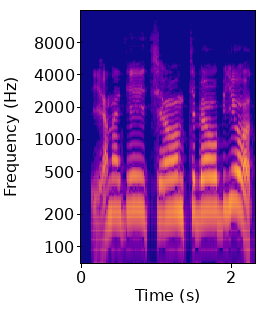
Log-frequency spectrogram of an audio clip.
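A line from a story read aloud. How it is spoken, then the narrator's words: Sudden cry. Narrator (Russian): скрикнул он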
